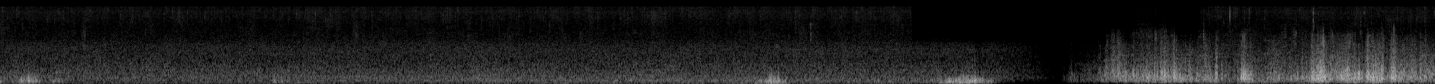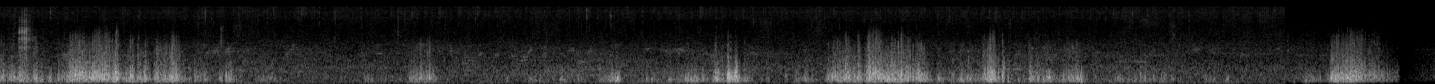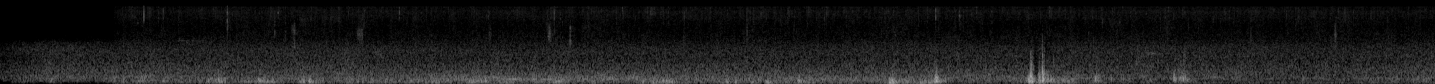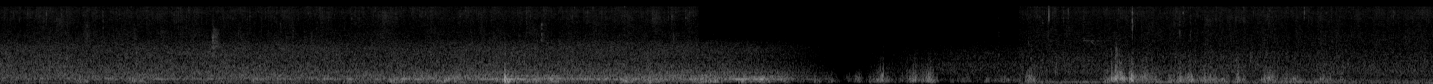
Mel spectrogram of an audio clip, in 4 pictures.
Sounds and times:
Rain on surface: 0:00.0 - 0:09.2, 0:10.0 - 0:51.2, 0:52.5 - 0:57.3
Raindrop: 0:00.0 - 0:09.2, 0:10.8 - 0:28.4, 0:29.8 - 0:50.9, 0:53.0 - 0:57.3.

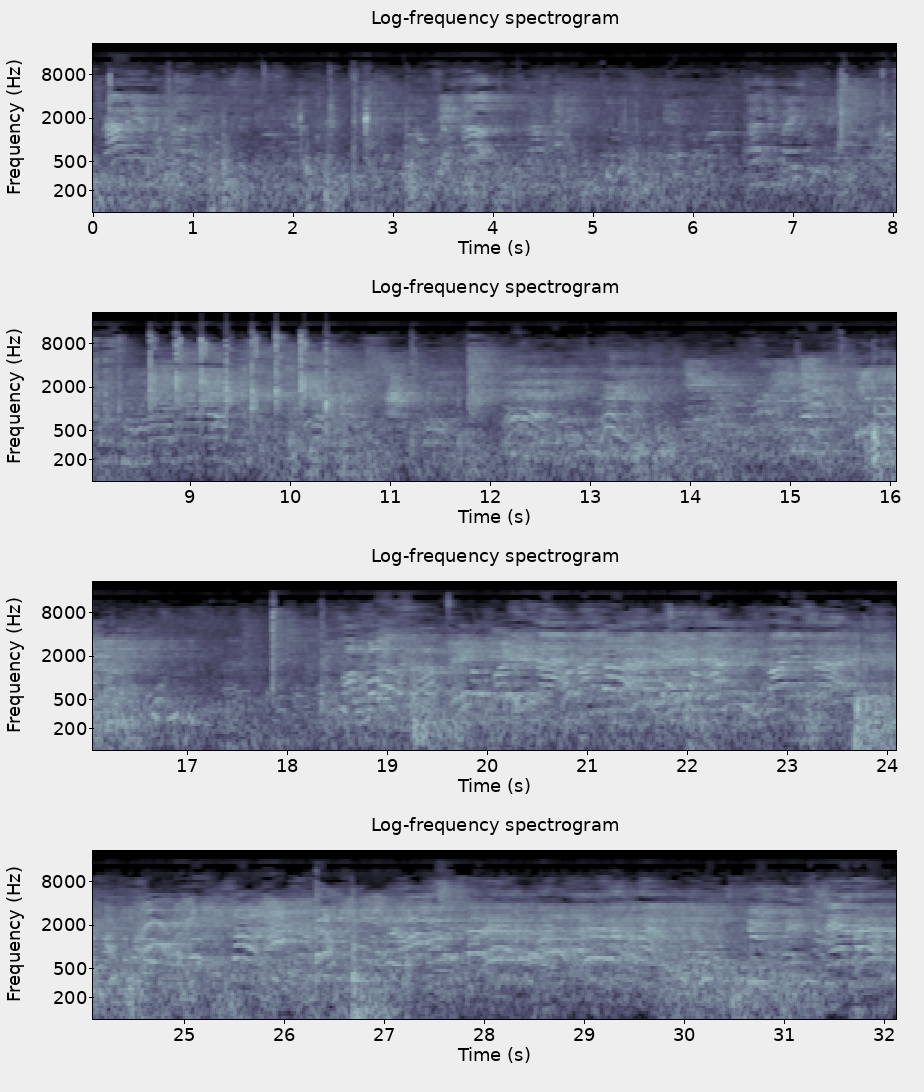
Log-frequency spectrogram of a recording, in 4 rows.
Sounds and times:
Inside, large room or hall: 0:00.0 - 0:32.1
Speech: 0:00.0 - 0:32.1.

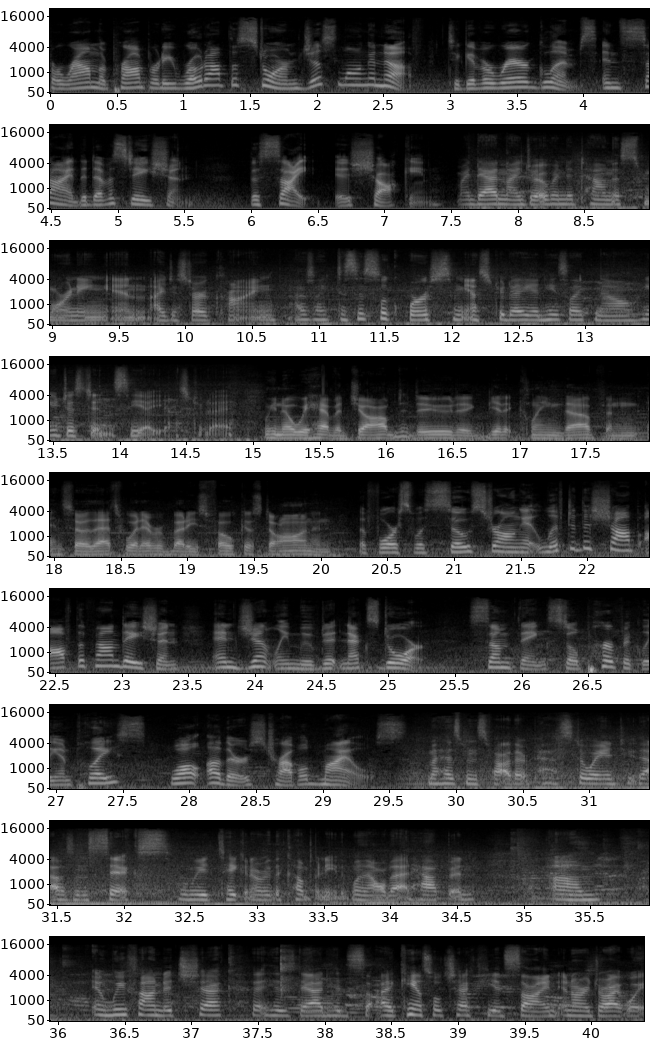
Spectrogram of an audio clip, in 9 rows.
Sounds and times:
Speech: 0:00.0 - 0:34.6.

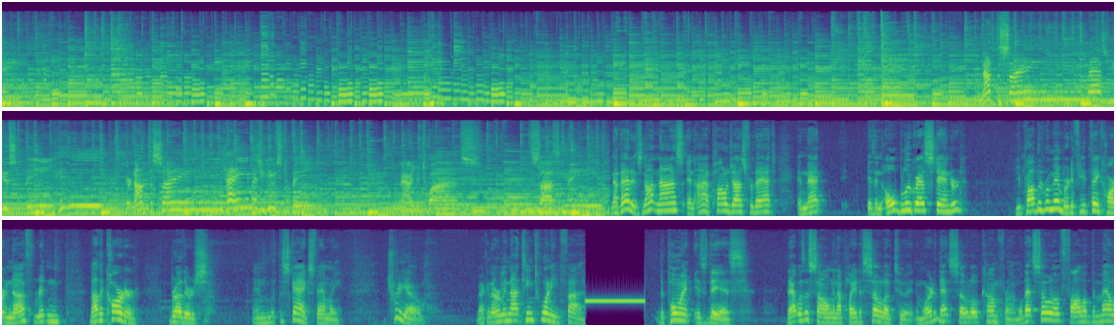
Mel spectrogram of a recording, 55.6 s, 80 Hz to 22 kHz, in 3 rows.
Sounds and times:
Bluegrass: 0:00.0 - 0:29.1
Strum: 0:08.5 - 0:28.7.

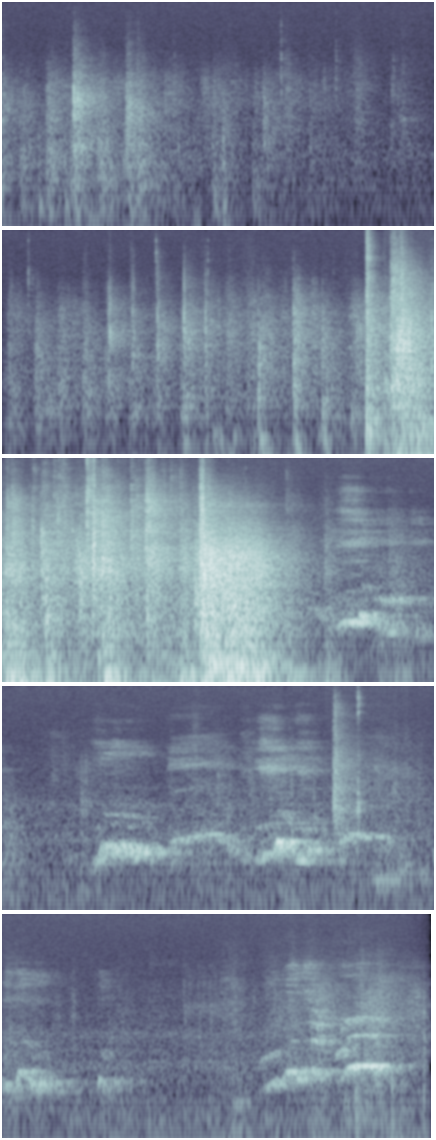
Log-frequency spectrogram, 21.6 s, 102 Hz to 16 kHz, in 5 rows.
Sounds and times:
Speech: 0:19.9 - 0:21.4.

